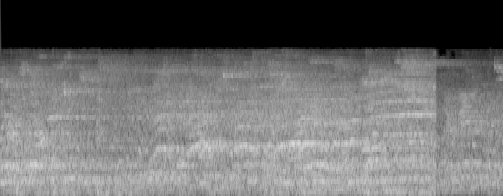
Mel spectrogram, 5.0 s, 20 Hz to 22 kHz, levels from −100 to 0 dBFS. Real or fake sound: real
